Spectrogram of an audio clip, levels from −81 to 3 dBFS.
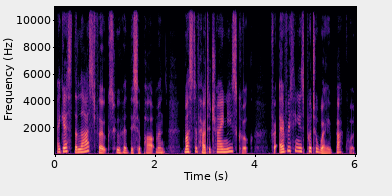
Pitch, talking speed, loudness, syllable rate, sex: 195 Hz, 210 wpm, -20 LUFS, 5.7 syllables/s, female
